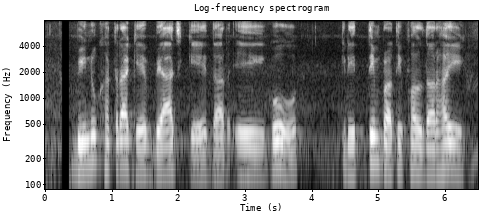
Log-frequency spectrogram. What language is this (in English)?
Magahi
